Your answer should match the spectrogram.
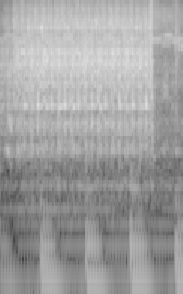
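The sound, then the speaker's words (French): A car engine cranks over and over without catching, a loud, steady grinding whir with rhythmic low pulses roughly every half second. No voices are heard. “La jeune femme tente de démarrer.”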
